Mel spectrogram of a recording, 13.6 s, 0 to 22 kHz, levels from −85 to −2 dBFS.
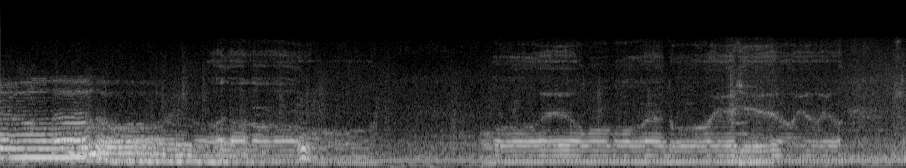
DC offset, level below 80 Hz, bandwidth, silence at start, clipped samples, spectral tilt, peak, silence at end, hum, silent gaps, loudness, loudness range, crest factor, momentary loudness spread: under 0.1%; -54 dBFS; 9.8 kHz; 0 s; under 0.1%; -8.5 dB/octave; -12 dBFS; 0 s; none; none; -29 LUFS; 11 LU; 16 dB; 19 LU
